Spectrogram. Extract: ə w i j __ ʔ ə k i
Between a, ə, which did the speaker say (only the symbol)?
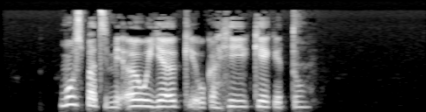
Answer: ə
